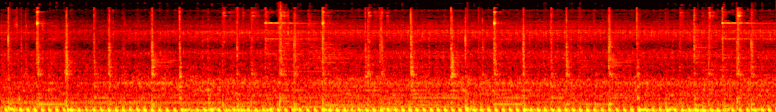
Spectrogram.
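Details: A steady, throbbing engine idles close by, with scattered sharp clicks and clatter over it and no animal voice.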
